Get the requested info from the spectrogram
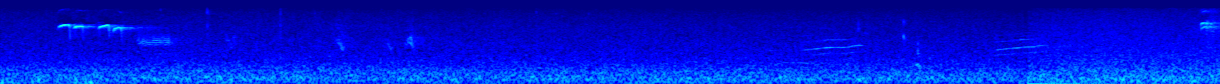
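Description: High-pitched bird chirps: a quick pair about half a second in and another pair near the end, with a few faint short rising calls between, over a steady background hiss.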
